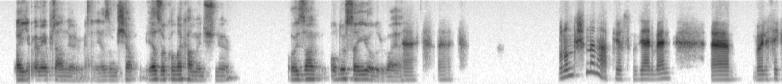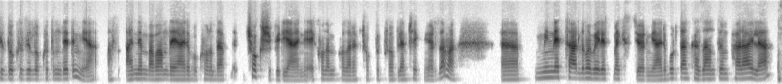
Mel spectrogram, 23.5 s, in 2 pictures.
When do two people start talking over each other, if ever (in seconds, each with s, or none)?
none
